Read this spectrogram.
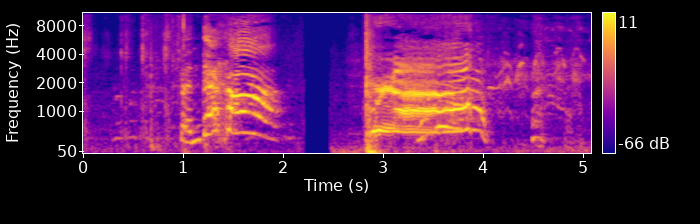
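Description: A woman laughs loudly close by.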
